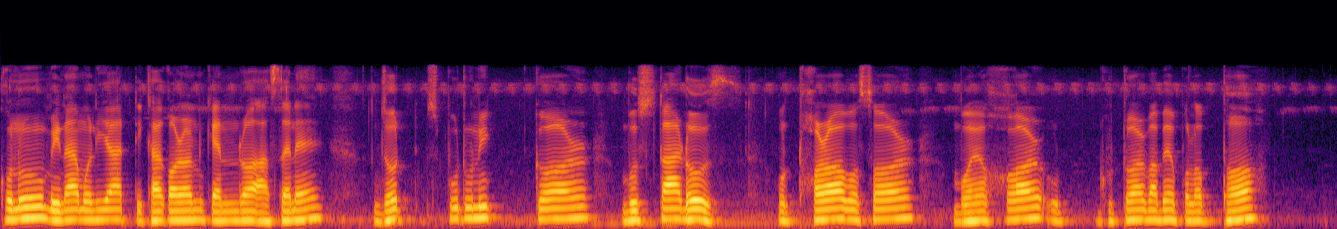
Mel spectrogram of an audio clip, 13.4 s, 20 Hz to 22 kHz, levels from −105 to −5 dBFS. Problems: constant background noise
